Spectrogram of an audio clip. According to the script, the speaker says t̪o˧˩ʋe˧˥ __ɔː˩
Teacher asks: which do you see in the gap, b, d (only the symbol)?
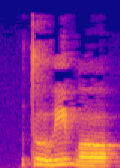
b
